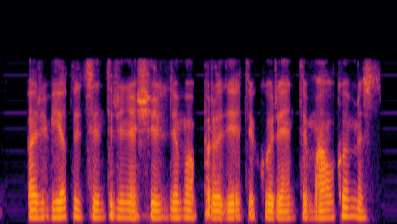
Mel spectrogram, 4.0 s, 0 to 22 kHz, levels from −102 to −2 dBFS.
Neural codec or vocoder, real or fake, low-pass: vocoder, 22.05 kHz, 80 mel bands, HiFi-GAN; fake; 7.2 kHz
